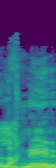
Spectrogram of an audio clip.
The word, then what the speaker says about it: Loughnane: Loughnane is from like my part of the world here, and they call it Loughnane in England, but I'm going to continue calling it Loughnane because that's how you pronounce it. He's he's of Irish descent. It's Loughnane. He's the one pronouncing it wrong. I'm pronouncing it right.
